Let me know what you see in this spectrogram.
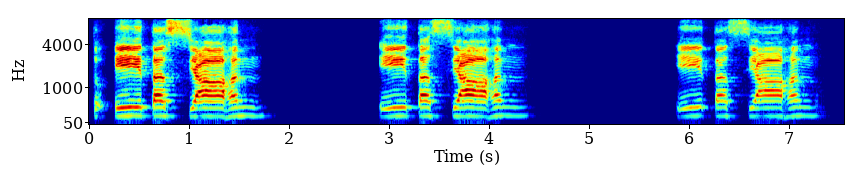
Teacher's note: ह के ऊपर जो अनुस्वार है उसके आगे न है, तो ह का अनुस्वार का उच्चारण भी हमें न ही ले आना है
